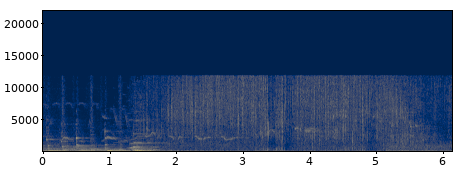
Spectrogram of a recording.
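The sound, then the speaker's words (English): A steady hiss of water from a garden hosepipe splashing onto dry garden soil after a 30-degree day, with birds chirping faintly and a brief burst of tonal sound at the start. No one speaks. “Ah, the thunderous sound of the hosepipe slapping the dry soil.”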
